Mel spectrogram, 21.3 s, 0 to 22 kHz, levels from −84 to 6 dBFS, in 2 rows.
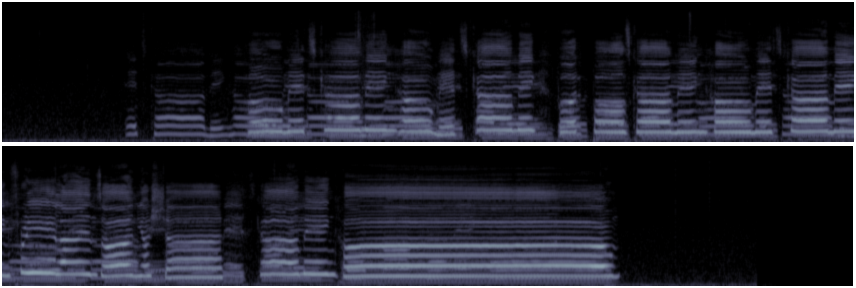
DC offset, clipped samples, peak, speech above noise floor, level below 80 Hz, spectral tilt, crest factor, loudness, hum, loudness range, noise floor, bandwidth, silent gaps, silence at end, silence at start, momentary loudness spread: under 0.1%; under 0.1%; -18 dBFS; 33 dB; -68 dBFS; -4 dB/octave; 16 dB; -34 LUFS; none; 9 LU; -68 dBFS; 16.5 kHz; none; 2.95 s; 1.55 s; 14 LU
